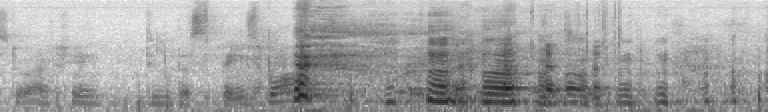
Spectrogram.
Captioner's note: laughter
